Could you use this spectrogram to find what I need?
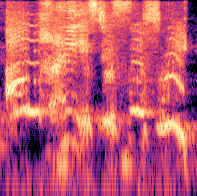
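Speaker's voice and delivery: churchgoer gushing. Retold or imitated. Churchgoer outside church praising the sermon, high and gushing. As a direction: gush it like a church lady after service. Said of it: "And we say".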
